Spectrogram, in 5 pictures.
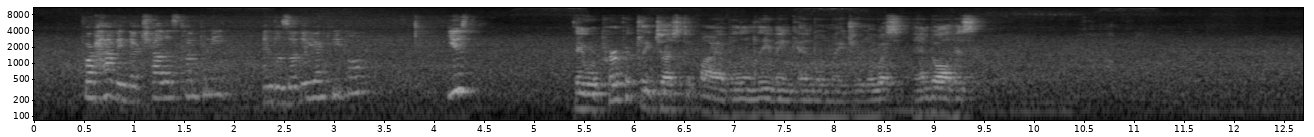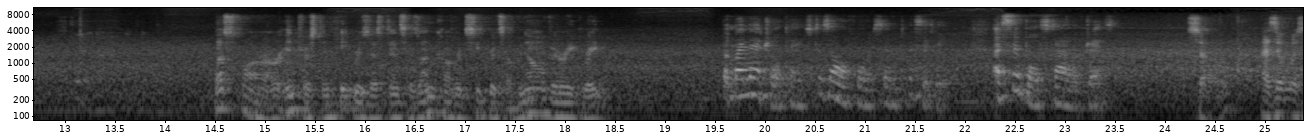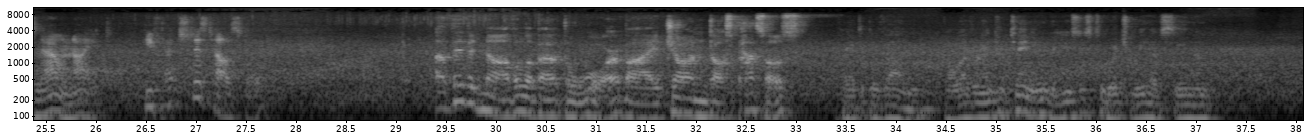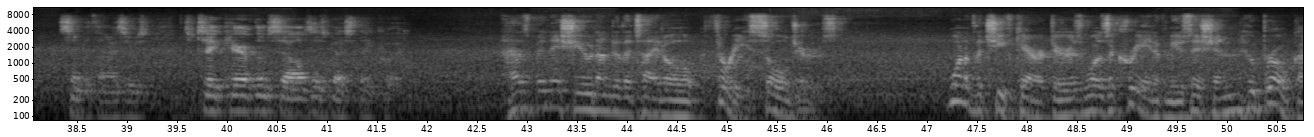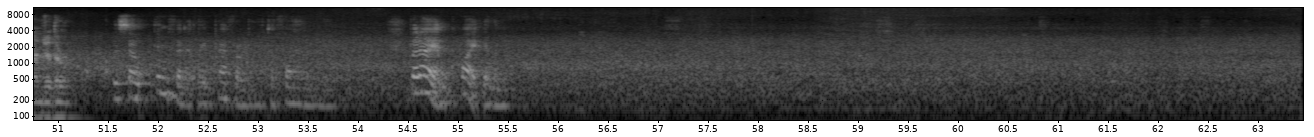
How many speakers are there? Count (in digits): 7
